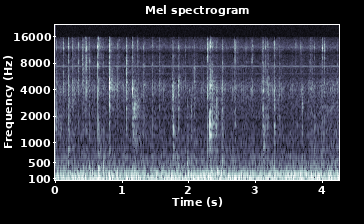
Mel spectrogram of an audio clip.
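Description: Faint, irregular keystrokes of typing on a computer keyboard.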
